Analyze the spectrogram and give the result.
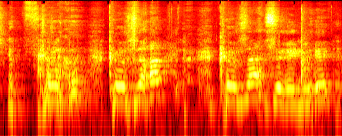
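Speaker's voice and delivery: high, loud, gleeful laughing voice.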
